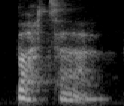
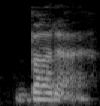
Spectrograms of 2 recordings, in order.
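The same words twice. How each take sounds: First: Crisp T in "butter"; British T. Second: "butter" with the T as a soft D; American soft T. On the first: English teacher shows learners the British T, crisp "butter". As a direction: say "butter" with a clear T in the middle. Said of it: "we always pronounce the T sound". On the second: British teacher imitates Americans, "butter" with a D sound. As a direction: say "butter" like "budder", American style. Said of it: "It sounds more like a D". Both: Shown as a demonstration.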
